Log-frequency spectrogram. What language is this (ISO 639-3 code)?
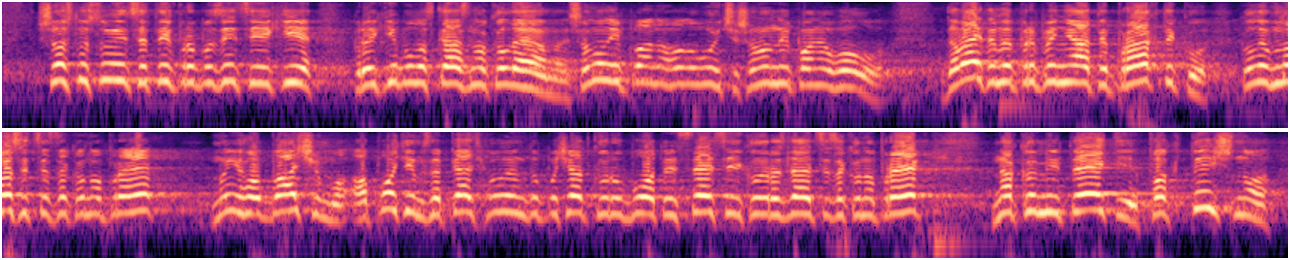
ukr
